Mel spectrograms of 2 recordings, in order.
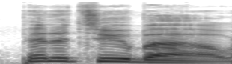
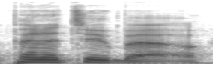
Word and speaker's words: Pinatubo: Pinatubo. – We're going to go with Pinatubo.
